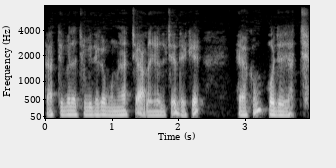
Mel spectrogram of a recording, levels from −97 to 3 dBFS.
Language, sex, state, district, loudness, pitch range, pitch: Bengali, male, West Bengal, Dakshin Dinajpur, -20 LUFS, 95-105 Hz, 100 Hz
